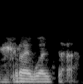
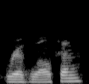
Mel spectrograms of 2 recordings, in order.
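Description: First: It is said the Spanish way, R rolled. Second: It is said the English way, without a trill.

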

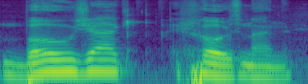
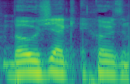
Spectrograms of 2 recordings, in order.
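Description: First: The name is said very slowly. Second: The name is said at normal speed.

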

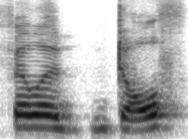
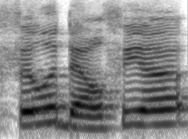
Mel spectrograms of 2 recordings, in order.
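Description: First: The middle syllable sounds like 'dolf'. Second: The middle syllable sounds like 'del'. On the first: "I think some people be like Philadolph" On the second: "I think I say in a Midwest accent"

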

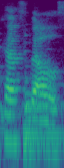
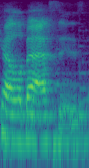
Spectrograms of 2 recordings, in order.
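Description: First: The syllables are jumbled, sounding like Casabalos. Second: The syllables are in order, sounding like Calabasas. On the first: The speaker calls it wrong. "I just wanted to pronounce it wrong" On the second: The speaker calls it right. "I will say Calabasas"

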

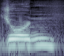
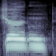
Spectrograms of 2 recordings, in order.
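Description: First: The name follows its spelled pronunciation. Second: The name departs from its spelled pronunciation. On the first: This is not how local people say the name. The speaker calls it wrong. "not Jordan" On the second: This is how local people say the name. The speaker calls it right. "despite the spelling of J-O-R-D-A-N, it's pronounced Jordan"

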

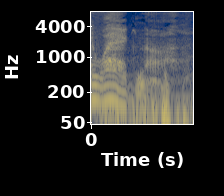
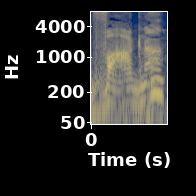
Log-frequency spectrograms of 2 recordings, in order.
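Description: First: The name is said with an English-sounding pronunciation. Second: The name is said with a German-sounding pronunciation. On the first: "I say Wagner" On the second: "like a Nazi saying Wagner"

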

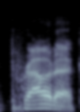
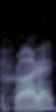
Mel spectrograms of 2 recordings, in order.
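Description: First: The first syllable sounds like 'proud'. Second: The first syllable sounds like 'prod'. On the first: It is the company's own pronunciation of its name. "we pronounce it product... like proud and product" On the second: It is how others assume the name is said. "they'll go, you mean product?"

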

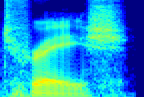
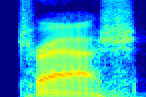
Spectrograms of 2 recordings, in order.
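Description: First: The word is said in a northern Minnesota accent. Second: The word is said in a standard accent. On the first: "people from northern Minnesota and Canada and whatever say trash" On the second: "instead of trash"

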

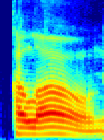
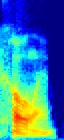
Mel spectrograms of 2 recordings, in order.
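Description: First: The stress is on the second syllable. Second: The stress is on the first syllable. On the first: The name is given a fancy pronunciation. The speaker calls it wrong. "And they're like" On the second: The name is read as it is spelled. The speaker calls it right. "There is nothing to indicate any kind of inflection on that second syllable"

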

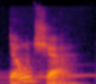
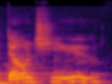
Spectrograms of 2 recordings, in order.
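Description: First: The words blend into one reduced 'dontcha' sound. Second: The words are said separately in full form. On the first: "don't you become dontcha" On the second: "don't you become dontcha"

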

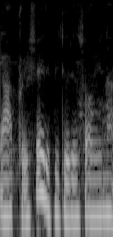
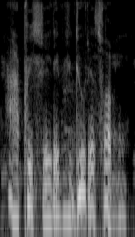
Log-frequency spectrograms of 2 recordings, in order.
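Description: First: It is said in a polite, asking tone. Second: It is said in a bossy, demanding tone. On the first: The speaker is making a request. The speaker calls it right. "You can say" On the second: The speaker is giving an order. The speaker calls it wrong. "Not I appreciate if you do this for me. Because then that means you're trying to tell me what to do"

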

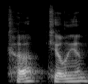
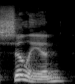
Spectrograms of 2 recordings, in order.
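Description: First: The name is said in the Irish way. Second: The name is said in a non-Irish way. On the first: The speaker calls it right. "the Irish or Scottish pronunciation is actually Cillian" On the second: The speaker calls it wrong. "who I always used to pronounce as Cillian"

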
